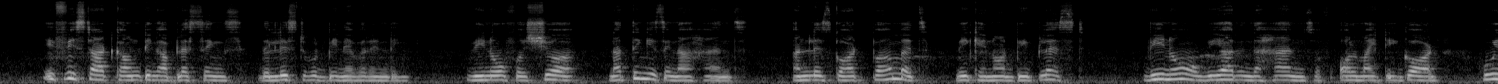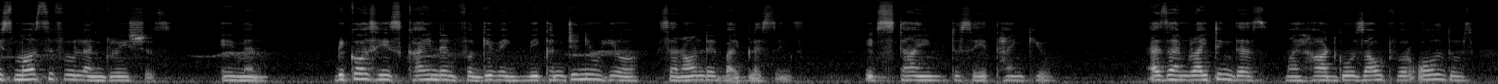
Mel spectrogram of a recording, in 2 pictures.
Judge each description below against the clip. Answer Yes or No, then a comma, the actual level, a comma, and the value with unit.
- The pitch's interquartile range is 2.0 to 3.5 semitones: Yes, narrow, 2.4 semitones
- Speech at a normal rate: Yes, average, 150 wpm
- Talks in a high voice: Yes, high, 195 Hz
